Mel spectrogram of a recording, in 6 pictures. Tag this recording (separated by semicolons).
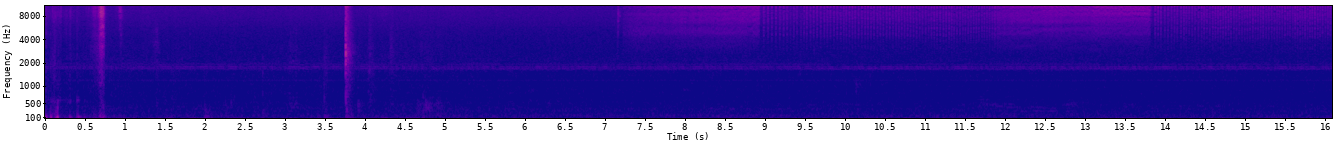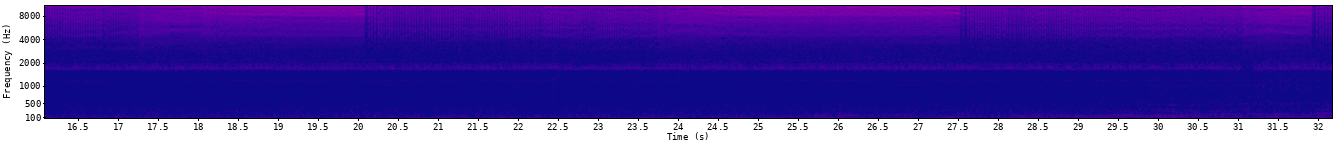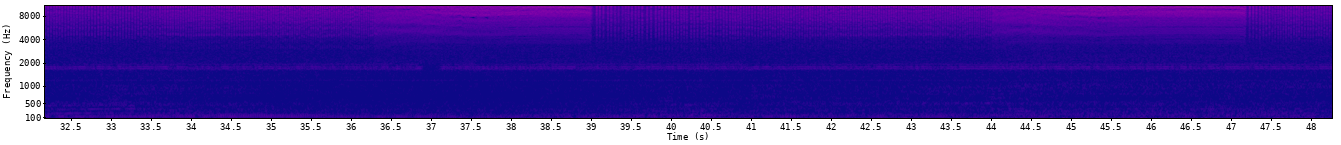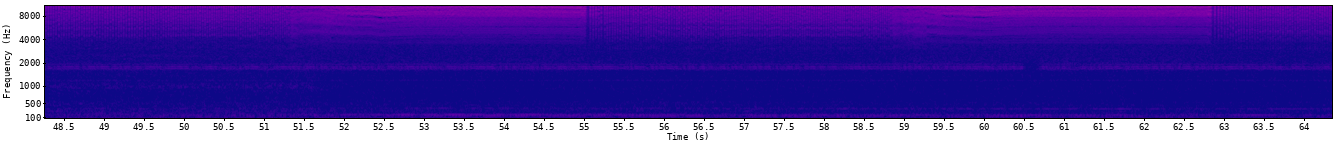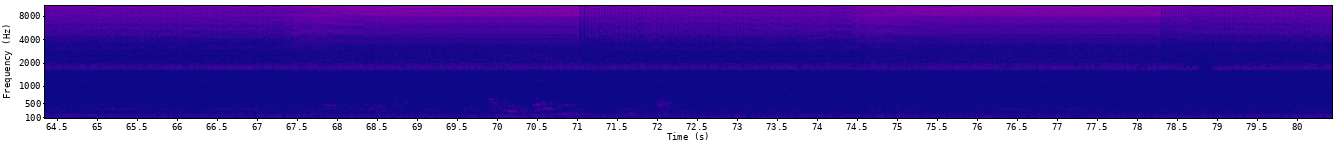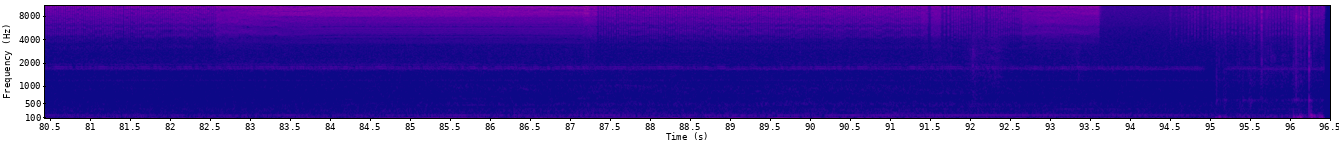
bug; chirp; cricket; insect; night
